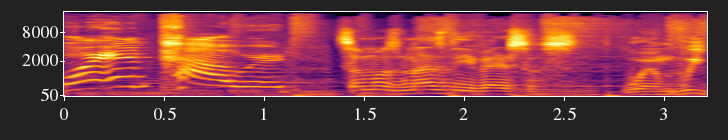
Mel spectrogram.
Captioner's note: speaking Spanish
